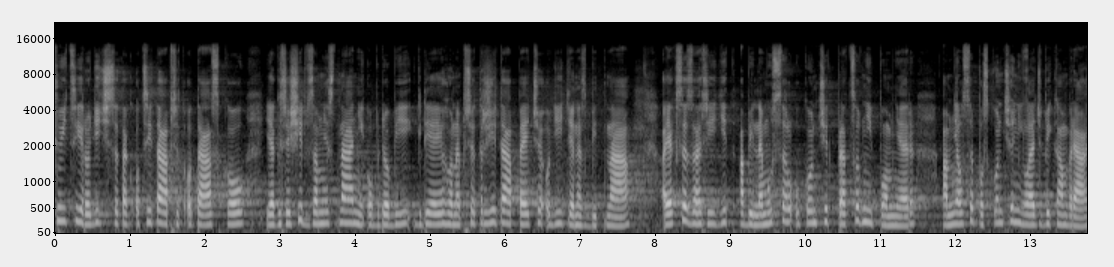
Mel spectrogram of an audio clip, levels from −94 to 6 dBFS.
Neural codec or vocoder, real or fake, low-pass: none; real; 14.4 kHz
